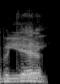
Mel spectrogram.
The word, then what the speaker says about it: Ebiketie: Arnold Ebiketie. Yeah, Ebiketie.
